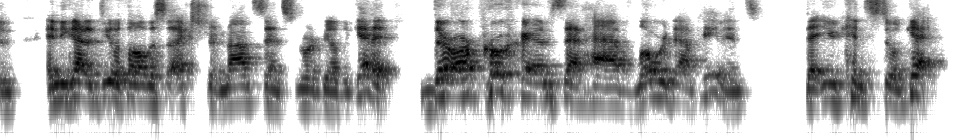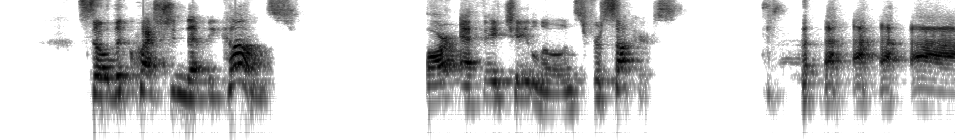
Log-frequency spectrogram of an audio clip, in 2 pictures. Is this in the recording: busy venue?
no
